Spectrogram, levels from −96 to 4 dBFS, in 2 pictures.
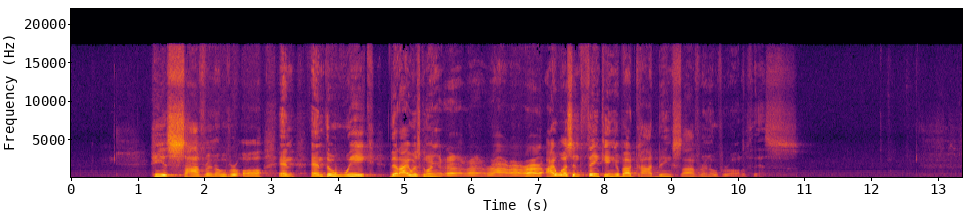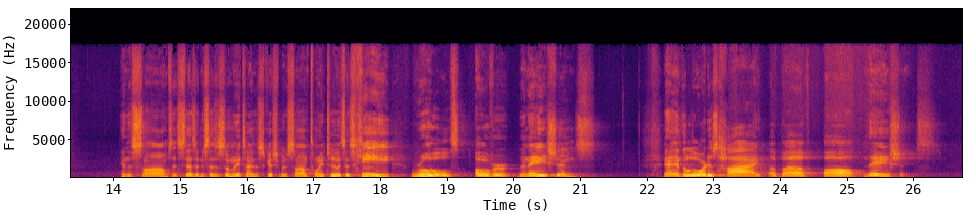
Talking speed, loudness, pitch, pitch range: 140 wpm, -18 LUFS, 155 Hz, 125-185 Hz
